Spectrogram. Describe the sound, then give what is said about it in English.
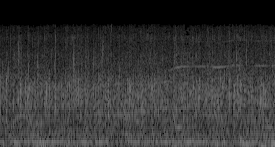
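Light, steady applause from a baseball stadium crowd as pitcher Carlos Jimenez is carted off the field after a line drive hit his leg, a continuous patter of clapping at moderate volume with a low hum underneath, no single claps standing out. “Light applause from the crowd here as Carlos Jimenez is carted off the field, hit in the leg by a comebacker, a line drive off the bat of Austin Hendrick.”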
